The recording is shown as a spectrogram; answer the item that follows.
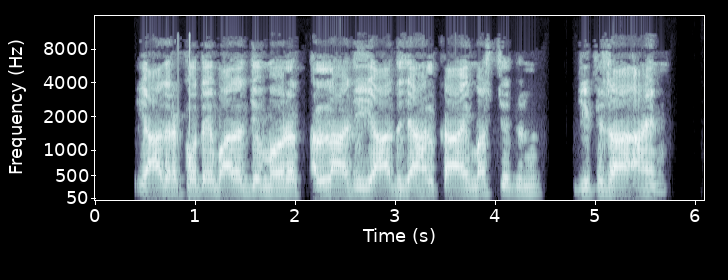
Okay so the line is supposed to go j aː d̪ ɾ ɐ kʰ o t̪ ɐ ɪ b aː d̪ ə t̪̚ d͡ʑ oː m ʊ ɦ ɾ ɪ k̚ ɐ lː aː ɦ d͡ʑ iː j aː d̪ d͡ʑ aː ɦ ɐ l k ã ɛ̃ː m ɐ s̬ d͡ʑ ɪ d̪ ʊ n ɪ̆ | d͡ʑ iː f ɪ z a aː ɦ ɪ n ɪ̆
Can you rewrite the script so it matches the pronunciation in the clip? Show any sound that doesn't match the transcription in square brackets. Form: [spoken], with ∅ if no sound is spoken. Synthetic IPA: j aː d̪ ɾ ɐ kʰ o t̪ ɐ ɪ b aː d̪ ə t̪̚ d͡ʑ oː m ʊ ɦ ɾ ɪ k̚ ɐ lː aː ɦ d͡ʑ iː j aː d̪ d͡ʑ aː ɦ ɐ l k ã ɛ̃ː m ɐ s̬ d͡ʑ ɪ d̪ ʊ n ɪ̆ | d͡ʑ iː f ɪ z a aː ɦ ɪ n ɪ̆

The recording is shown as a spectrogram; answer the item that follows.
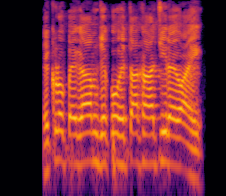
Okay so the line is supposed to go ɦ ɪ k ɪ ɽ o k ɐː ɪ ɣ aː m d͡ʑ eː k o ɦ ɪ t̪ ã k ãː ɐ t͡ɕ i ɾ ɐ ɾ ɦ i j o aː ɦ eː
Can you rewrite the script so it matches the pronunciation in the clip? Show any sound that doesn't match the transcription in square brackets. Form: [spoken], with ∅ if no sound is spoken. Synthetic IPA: ɦ ɪ k ɪ ɽ o [p] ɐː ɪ ɣ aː m d͡ʑ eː k o ɦ ɪ t̪ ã [kʰ] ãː ɐ t͡ɕ i ɾ ɐ [∅] ɦ i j o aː ɦ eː

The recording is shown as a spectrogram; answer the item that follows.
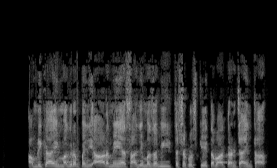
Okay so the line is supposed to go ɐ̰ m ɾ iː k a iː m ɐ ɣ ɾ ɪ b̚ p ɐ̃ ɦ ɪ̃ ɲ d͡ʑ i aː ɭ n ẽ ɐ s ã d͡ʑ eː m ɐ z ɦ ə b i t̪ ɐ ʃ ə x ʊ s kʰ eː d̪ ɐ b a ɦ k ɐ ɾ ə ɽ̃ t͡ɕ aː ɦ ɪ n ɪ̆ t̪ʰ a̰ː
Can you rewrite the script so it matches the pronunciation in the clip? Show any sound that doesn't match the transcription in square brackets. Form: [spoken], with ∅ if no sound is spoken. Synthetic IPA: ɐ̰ m ɾ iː k a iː m ɐ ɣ ɾ ɪ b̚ p ɐ̃ ɦ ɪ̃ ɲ d͡ʑ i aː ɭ [m] ẽ ɐ s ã d͡ʑ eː m ɐ z ɦ ə b i t̪ ɐ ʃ ə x ʊ s kʰ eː [t̪] ɐ b a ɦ k ɐ ɾ ə ɽ̃ t͡ɕ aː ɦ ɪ n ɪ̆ t̪ʰ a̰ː

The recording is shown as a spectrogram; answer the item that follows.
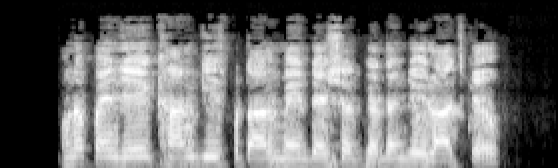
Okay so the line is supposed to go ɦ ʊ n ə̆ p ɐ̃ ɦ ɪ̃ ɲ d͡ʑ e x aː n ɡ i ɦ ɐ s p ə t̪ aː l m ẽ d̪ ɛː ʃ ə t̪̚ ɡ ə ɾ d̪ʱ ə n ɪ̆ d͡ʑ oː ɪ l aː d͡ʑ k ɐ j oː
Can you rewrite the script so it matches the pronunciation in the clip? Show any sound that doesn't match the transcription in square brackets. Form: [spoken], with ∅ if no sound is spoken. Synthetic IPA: ɦ ʊ n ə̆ p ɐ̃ ɦ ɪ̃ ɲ d͡ʑ e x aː n ɡ i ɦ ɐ s p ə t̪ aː l m ẽ d̪ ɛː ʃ ə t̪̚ ɡ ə ɾ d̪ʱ ə n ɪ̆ d͡ʑ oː ɪ l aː d͡ʑ k ɐ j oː

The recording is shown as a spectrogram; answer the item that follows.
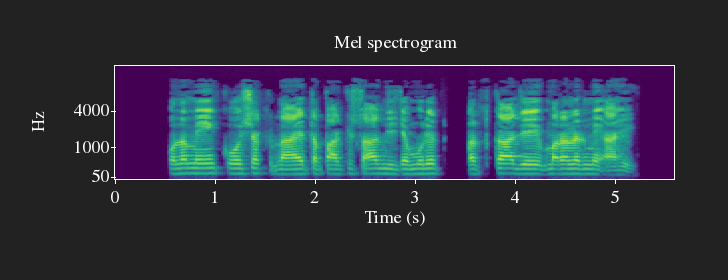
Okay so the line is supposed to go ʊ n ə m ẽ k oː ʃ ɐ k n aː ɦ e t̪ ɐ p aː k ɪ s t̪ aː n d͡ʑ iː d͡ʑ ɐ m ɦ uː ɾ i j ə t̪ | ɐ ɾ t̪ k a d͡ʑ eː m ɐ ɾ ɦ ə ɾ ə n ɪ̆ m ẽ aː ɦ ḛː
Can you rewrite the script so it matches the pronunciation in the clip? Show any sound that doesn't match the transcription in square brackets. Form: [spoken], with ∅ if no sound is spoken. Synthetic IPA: ʊ n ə m ẽ k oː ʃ ɐ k n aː ɦ e t̪ ɐ p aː k ɪ s t̪ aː n d͡ʑ iː d͡ʑ ɐ m ɦ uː ɾ i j ə t̪ | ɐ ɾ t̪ k a d͡ʑ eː m ɐ ɾ ɦ ə [l] ə n ɪ̆ m ẽ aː ɦ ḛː

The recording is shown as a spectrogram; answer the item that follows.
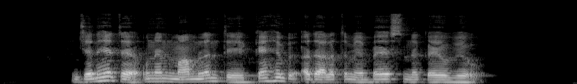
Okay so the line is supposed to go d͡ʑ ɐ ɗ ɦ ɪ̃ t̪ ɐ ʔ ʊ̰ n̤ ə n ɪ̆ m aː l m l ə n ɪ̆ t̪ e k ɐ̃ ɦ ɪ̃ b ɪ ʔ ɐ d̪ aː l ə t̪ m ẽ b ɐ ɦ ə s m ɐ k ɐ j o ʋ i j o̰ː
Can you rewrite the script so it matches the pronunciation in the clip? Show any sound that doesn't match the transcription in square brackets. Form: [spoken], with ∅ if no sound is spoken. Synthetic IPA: d͡ʑ ɐ ɗ ɦ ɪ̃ t̪ ɐ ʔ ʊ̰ n̤ ə n ɪ̆ m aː [∅] m l ə n ɪ̆ t̪ e k ɐ̃ ɦ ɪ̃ b ɪ ʔ ɐ d̪ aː l ə t̪ m ẽ b ɐ ɦ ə s [n] ɐ k ɐ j o ʋ i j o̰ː

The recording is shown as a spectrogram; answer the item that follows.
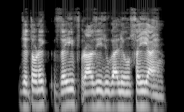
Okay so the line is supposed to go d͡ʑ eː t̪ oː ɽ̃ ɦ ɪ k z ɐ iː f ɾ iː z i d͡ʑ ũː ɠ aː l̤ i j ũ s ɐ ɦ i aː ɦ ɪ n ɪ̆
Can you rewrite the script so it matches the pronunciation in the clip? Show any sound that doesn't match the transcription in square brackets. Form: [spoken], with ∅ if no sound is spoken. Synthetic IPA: d͡ʑ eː t̪ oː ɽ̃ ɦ ɪ k z ɐ iː f ɾ [aː] z i d͡ʑ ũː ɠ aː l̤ i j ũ s ɐ ɦ i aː ɦ ɪ n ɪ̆

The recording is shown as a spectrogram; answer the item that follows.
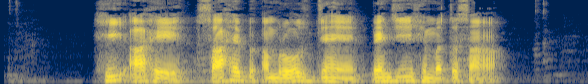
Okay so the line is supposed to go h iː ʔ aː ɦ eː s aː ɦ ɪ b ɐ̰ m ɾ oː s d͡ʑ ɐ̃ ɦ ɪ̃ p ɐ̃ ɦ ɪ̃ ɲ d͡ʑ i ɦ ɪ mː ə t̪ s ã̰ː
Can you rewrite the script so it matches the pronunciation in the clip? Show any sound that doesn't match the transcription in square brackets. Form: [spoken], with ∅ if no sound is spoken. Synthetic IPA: h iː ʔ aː ɦ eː s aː ɦ ɪ b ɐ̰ m ɾ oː [z] d͡ʑ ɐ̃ ɦ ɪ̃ p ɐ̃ ɦ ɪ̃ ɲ d͡ʑ i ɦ ɪ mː ə t̪ s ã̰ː

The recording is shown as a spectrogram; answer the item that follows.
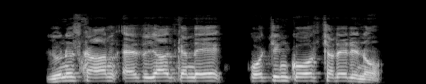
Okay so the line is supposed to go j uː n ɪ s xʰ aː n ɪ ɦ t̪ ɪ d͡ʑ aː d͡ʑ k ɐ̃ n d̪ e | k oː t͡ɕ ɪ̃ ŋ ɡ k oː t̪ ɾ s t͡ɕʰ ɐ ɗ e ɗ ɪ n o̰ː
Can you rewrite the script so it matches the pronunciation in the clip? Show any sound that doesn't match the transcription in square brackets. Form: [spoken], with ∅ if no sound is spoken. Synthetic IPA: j uː n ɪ s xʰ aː n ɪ ɦ t̪ ɪ d͡ʑ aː d͡ʑ k ɐ̃ n d̪ e | k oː t͡ɕ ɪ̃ ŋ ɡ k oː [∅] ɾ s t͡ɕʰ ɐ ɗ e ɗ ɪ n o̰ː

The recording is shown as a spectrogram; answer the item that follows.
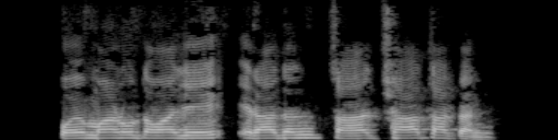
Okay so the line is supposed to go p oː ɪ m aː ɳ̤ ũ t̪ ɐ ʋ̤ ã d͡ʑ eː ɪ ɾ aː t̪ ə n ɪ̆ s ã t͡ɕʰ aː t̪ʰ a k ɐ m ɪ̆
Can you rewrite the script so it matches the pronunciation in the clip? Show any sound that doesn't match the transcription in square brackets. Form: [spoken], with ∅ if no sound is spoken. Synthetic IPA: p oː ɪ m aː ɳ̤ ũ t̪ ɐ ʋ̤ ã d͡ʑ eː ɪ ɾ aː [d̪] ə n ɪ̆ s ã t͡ɕʰ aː t̪ʰ a k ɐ [n] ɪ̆

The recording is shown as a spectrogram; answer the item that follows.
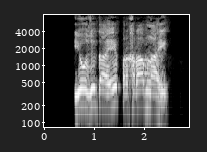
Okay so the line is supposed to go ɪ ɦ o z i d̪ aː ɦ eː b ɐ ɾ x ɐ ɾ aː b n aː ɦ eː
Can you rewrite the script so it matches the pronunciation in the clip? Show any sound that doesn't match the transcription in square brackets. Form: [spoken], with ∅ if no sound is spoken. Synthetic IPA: ɪ ɦ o z [ɪ] d̪ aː ɦ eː [p] ɐ ɾ x ɐ ɾ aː b n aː ɦ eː

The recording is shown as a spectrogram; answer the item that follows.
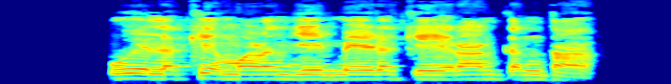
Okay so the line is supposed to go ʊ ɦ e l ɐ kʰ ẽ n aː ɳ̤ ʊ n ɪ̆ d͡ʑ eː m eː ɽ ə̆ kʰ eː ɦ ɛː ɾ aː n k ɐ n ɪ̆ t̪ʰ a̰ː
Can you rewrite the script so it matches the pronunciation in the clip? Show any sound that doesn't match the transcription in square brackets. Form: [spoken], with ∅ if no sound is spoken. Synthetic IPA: ʊ ɦ e l ɐ kʰ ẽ [m] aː ɳ̤ ʊ n ɪ̆ d͡ʑ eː m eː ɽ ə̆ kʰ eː ɦ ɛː ɾ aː n k ɐ n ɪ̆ t̪ʰ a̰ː

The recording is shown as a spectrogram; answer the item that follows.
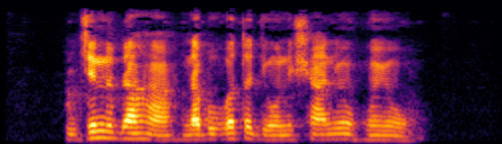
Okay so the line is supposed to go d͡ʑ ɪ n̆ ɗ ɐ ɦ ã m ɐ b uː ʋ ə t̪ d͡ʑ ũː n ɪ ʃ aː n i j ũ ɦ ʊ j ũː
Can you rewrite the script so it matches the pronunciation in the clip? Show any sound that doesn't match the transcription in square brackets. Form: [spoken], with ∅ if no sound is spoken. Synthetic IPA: d͡ʑ ɪ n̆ ɗ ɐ ɦ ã [n] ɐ b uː ʋ ə t̪ d͡ʑ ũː n ɪ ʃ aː n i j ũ ɦ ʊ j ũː

